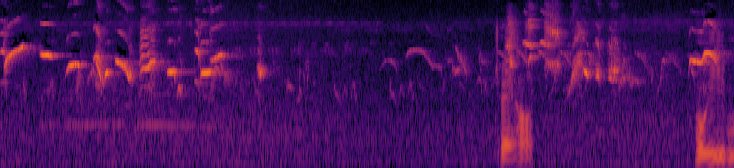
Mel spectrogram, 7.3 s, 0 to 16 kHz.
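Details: Red-whiskered Bulbul at a trapping site on 20 June 2018: quick high chirping phrases in the first two seconds, a quiet pause, then more bright notes, with two lower, harsh, ribbed calls cutting in near the end.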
